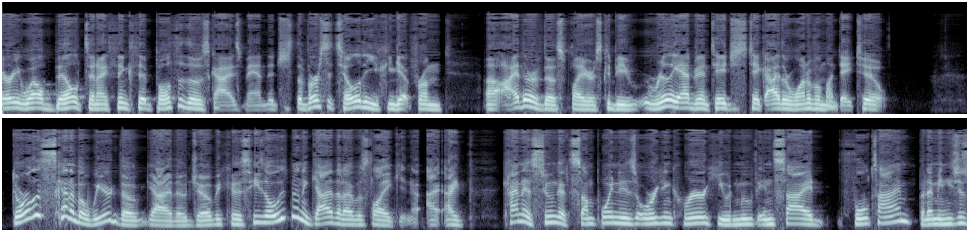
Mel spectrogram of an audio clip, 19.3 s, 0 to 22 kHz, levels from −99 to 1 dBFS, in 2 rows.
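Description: Throughout, sample-and-hold upsampling, apparently from a 16 kHz source, repeated samples unfiltered; imaging mirrors the speech into 8 to 16 kHz, about 19 dB down, as metallic fizz.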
